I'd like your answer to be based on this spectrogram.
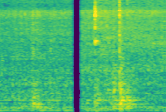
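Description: Fried cauliflower stirred into a spiced tomato and sesame masala in a hot pan, a steady close sizzle with light scraping and a few sharper clinks of the spoon against the pan, no voices over it.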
